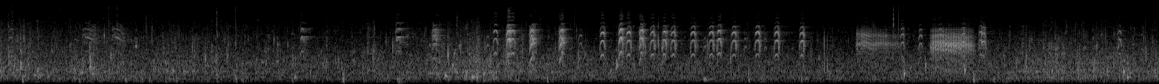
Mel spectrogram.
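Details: Several Antarctic terns (Sterna vittata) give harsh, rapid chattering flight calls in quick overlapping bursts at mid distance, over the steady wash of sea lapping on the shore in the foreground.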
